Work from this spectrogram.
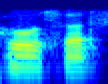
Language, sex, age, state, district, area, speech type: Marathi, other, 45-60, Maharashtra, Nagpur, rural, conversation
